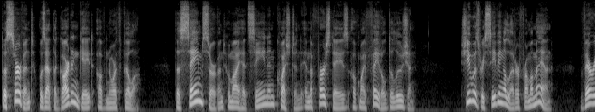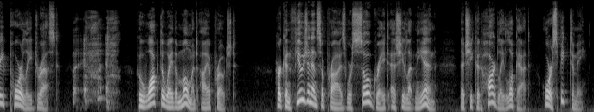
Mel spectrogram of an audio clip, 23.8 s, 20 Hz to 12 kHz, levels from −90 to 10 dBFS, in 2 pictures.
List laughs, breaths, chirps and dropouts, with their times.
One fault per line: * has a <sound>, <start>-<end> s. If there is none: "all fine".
* has a cough, 13.3-14.3 s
